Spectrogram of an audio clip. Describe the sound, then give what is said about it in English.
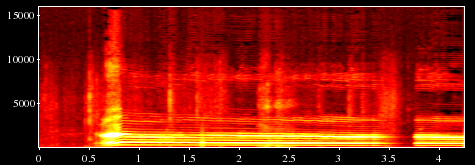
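A voice imitates a slow fire truck siren, sliding up into a loud, long, steady wail held for about three seconds, then breaking off and starting again briefly. “that's that slow fire truck uh, uh, sound that I'm really ah. familiar with.”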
